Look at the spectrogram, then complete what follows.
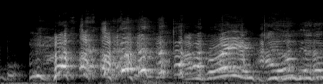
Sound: laughter

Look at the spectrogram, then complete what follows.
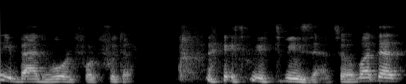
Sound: laughs

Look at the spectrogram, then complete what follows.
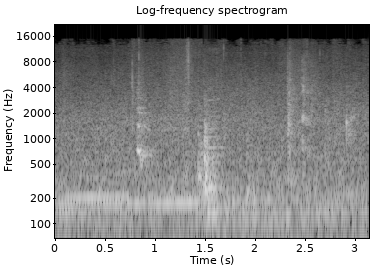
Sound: door opens

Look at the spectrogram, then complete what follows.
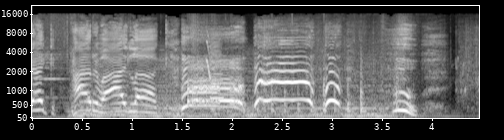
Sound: screaming

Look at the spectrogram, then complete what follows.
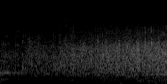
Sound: applause

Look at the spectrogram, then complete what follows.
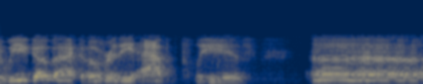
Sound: voiceover

